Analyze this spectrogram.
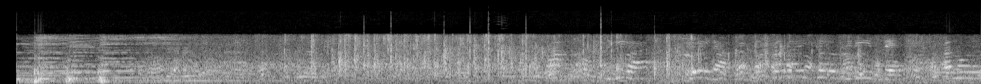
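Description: A brass band plays a lively march outdoors.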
